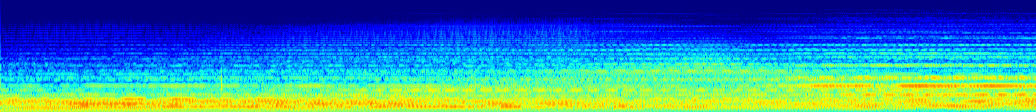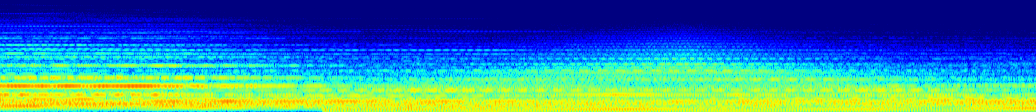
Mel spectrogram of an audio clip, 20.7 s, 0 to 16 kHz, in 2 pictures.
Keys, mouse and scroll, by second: 0.2 ctrl+z, 2.1 click, 7.5 F7, 8.9-10.3 alt+middle drag, 10.3 click, 13.2 ctrl+z, 14.5 click, 15.5 ctrl+z, 16.1 click, 20.4 scroll down 1.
